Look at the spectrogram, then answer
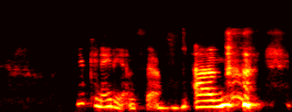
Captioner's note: laughs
